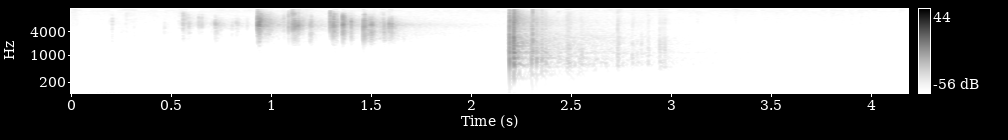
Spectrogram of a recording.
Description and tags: Dice-roll
A dice roll with three dices
Dice, Dices, Roll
